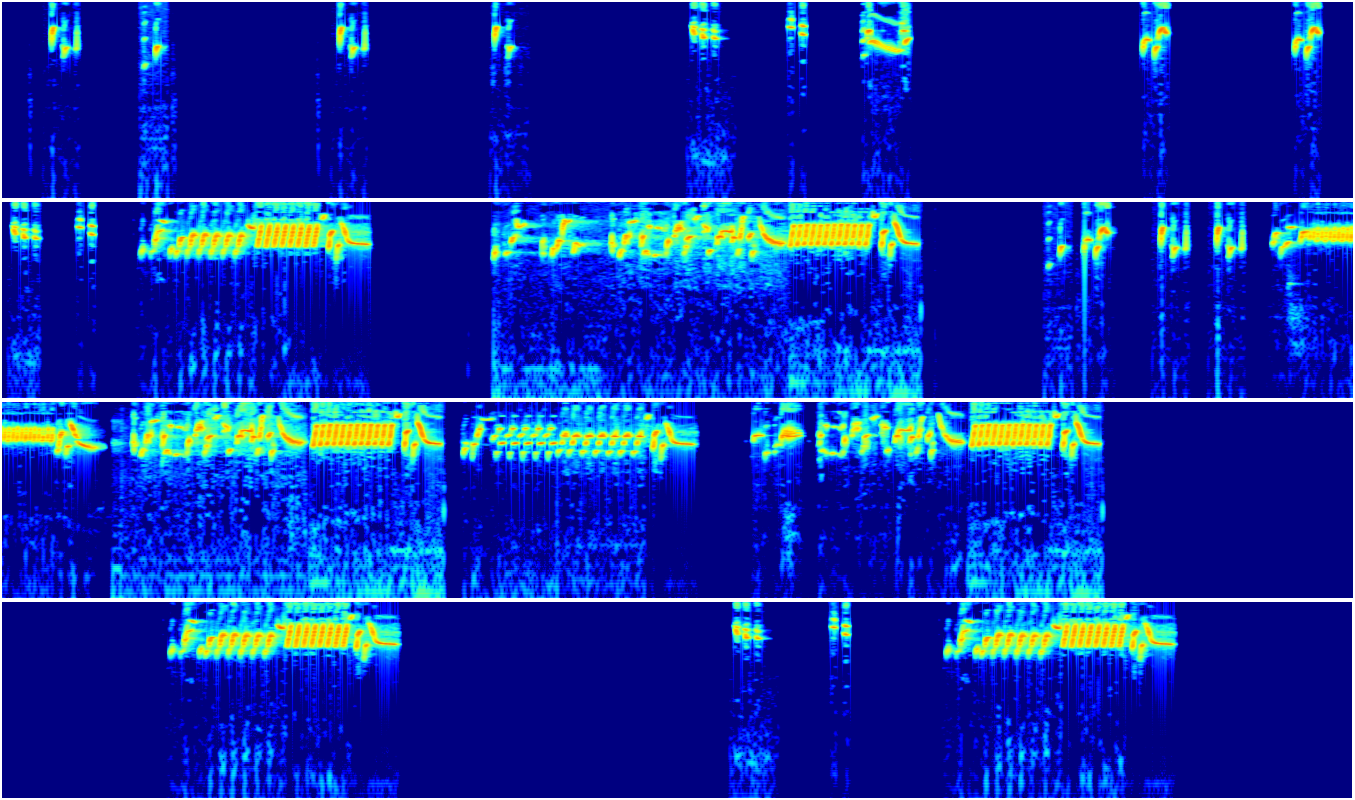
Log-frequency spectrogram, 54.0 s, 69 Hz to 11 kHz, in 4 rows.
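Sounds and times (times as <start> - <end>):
bird chirping and trilling: 6.9 - 7.3, 7.9 - 9.1, 13.0 - 17.2, 18.4 - 22.7, 24.0 - 34.0, 34.6 - 38.0, 42.2 - 44.5, 50.0 - 52.3.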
